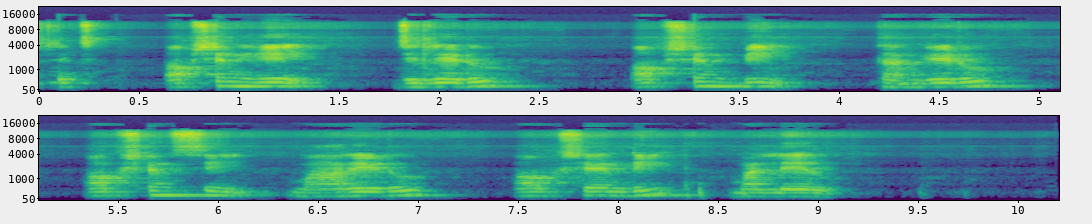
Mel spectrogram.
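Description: A young man speaks clearly into a microphone, reading out a question.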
